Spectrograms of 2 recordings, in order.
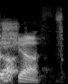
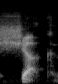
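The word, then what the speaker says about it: Shough: shut it looks like shf it looks like shff but it's shuck like shucking corn like shucking corn I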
